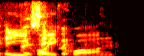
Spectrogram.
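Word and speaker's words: Ke Huy Quan: Ki-Hui Kwan.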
